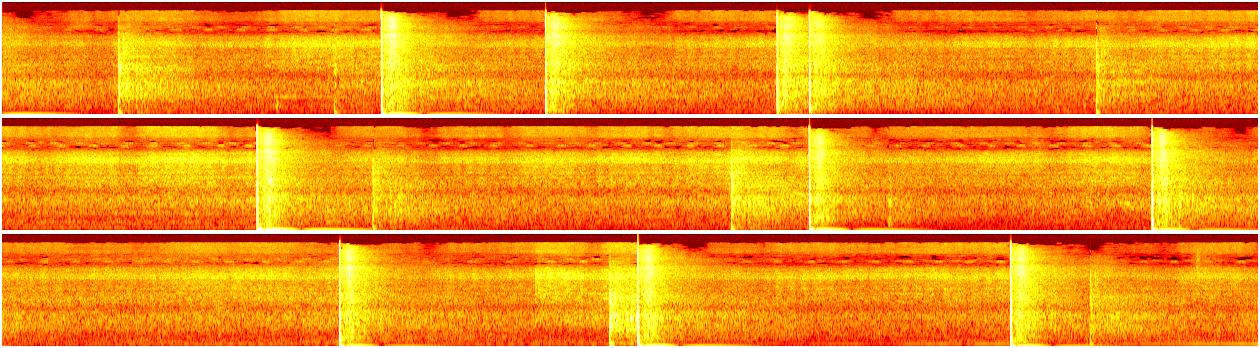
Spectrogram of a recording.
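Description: Aerial firework shells bursting one after another, about fifteen sharp bangs spaced irregularly one to three seconds apart, each trailing off in an echo. A few come as close pairs.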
